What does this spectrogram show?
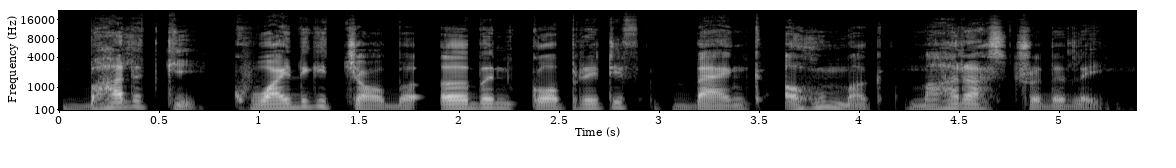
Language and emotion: Manipuri, neutral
